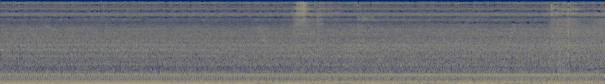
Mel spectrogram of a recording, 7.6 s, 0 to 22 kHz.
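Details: 2015 Dodge Durango after oil pressure sensor replacement (P0520), intake reassembled and codes cleared. Steady, even low idle with no knocks, misses or ticks. Normal idle.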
